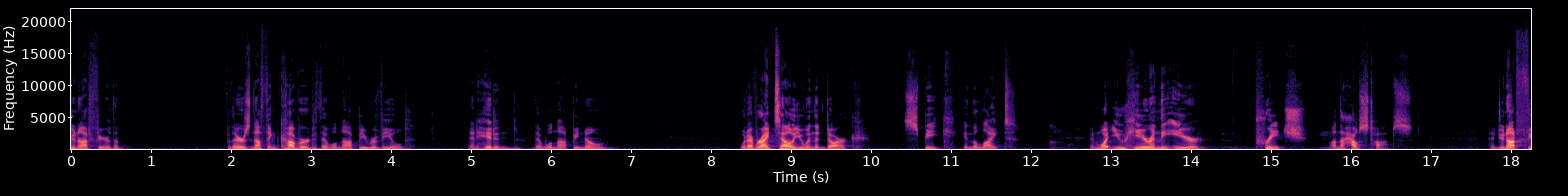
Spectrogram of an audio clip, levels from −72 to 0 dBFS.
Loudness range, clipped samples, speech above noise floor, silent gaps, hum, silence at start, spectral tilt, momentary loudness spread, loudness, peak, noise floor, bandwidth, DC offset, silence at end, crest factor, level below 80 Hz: 9 LU; under 0.1%; 38 dB; none; none; 0 s; -4.5 dB/octave; 21 LU; -24 LUFS; 0 dBFS; -62 dBFS; 19 kHz; under 0.1%; 0 s; 26 dB; -72 dBFS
